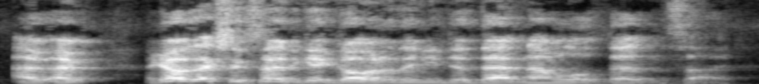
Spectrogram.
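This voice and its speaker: Male podcast co-host, deep voice, loose sweary sports chat that wanders, recorded off-mic in a reverberant room. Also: expressive, rapid-fire, a bit bright. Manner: rambling, sweary, self-deprecating. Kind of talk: casual sports banter. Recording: echoey room, distant from mic.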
